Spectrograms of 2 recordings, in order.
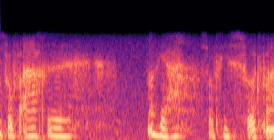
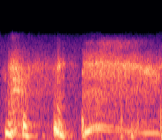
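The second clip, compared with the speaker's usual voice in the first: laugh breaking into a sob; 4 semitones higher than usual. Acted. Laugh turning into crying.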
